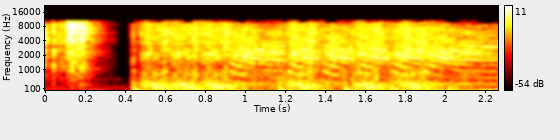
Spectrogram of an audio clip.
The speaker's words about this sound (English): could I have a gunshot and an air horn?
